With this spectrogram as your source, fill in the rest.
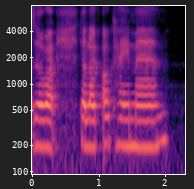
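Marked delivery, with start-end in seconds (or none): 1.1-2.0 put-on calm American voice, quieter. Recalling American customer service calls, imitating a calm American. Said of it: "Americans are just so calm in their voice".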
